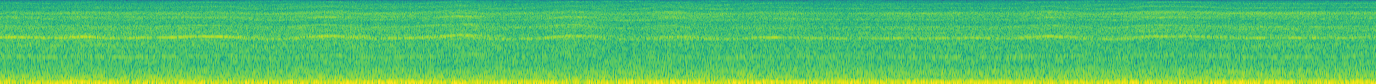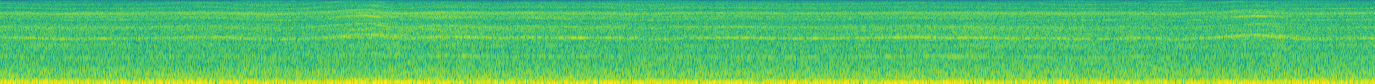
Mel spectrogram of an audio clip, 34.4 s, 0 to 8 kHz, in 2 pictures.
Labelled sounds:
0.8	1.2	vessel noise, 1.6 to 4.1 kHz
17.5	18.1	vessel noise, 0.97 to 2.9 kHz
28.2	29.0	vessel noise, 1.0 to 5.1 kHz

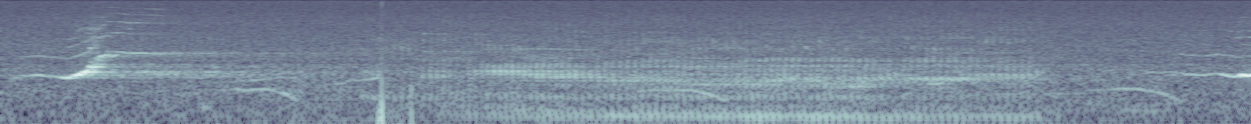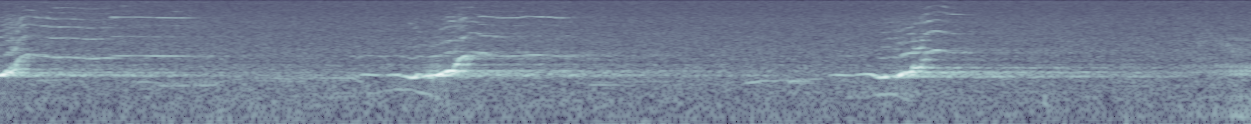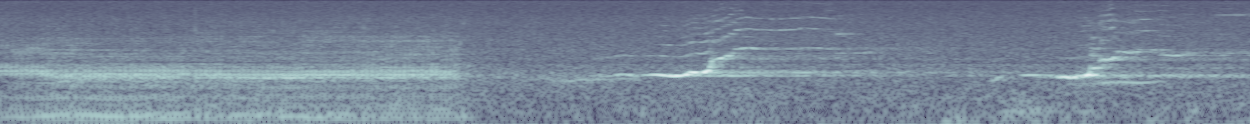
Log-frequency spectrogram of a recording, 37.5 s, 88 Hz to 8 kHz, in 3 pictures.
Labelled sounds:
0.2	1.7	humpback whale, 0.80 to 5.8 kHz
11.7	14.5	humpback whale, 0.80 to 6.0 kHz
16.9	18.2	humpback whale, 0.80 to 4.4 kHz
21.3	22.2	humpback whale, 0.93 to 6.5 kHz
31.7	33.6	humpback whale, 0.80 to 4.4 kHz
35.9	37.5	humpback whale, 0.80 to 4.8 kHz

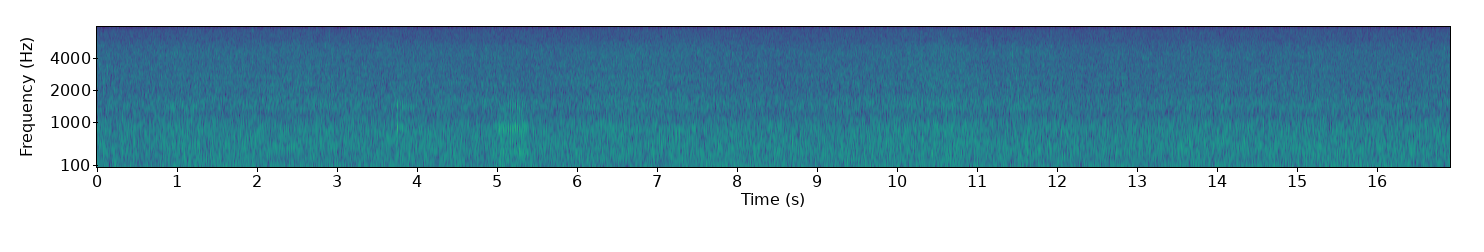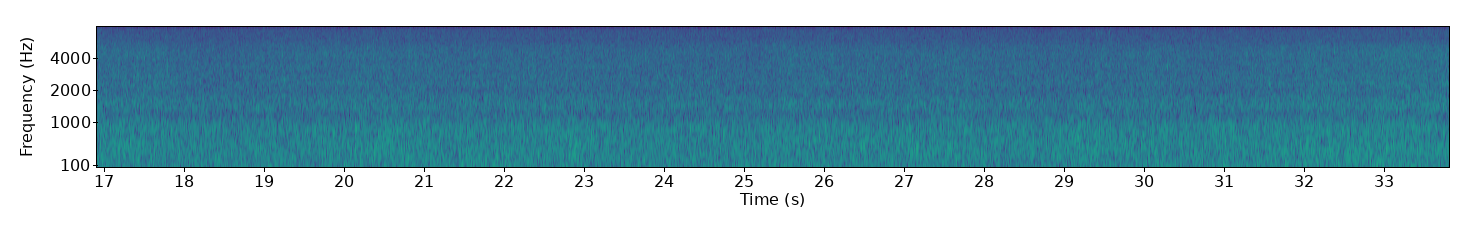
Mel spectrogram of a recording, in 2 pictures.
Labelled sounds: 5.0	5.3	croaking sound likely from a nearby submerged object, 0.84 to 0.97 kHz

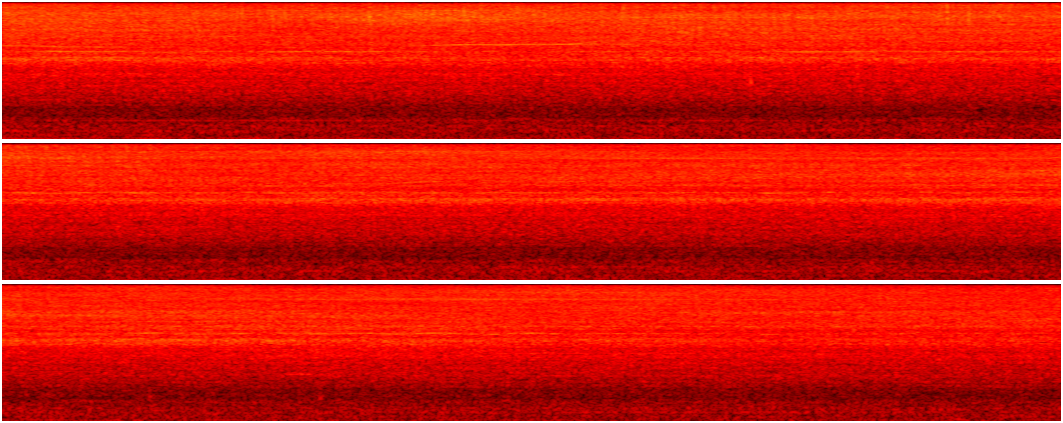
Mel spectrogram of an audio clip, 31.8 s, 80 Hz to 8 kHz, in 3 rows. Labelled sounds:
4.4	5.2	vessel noise, 3.35 to 3.42 kHz

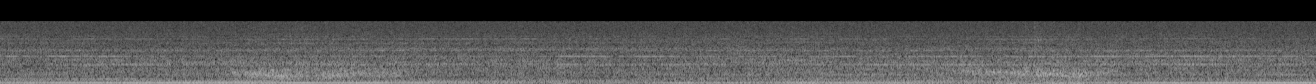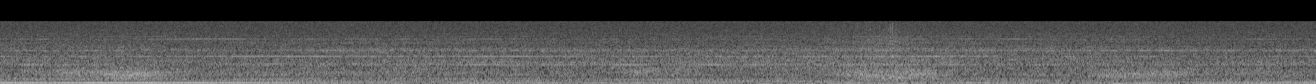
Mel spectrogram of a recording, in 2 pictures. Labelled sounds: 5.6	5.9	vessel noise, 1.3 to 1.4 kHz
14.8	15.1	vessel noise, 3.2 to 3.4 kHz

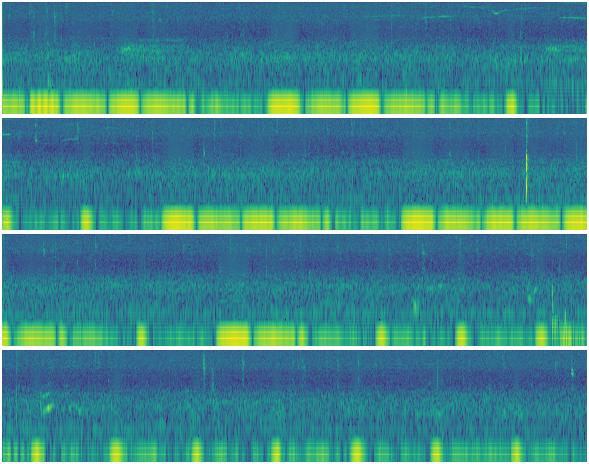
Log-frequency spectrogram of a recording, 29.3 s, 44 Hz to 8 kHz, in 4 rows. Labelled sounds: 1.5	2.3	killer whale, southern resident, J pod, call S04, 0.42 to 1.5 kHz
4.5	7.5	killer whale, southern resident, J pod, 3.5 to 8.0 kHz
6.8	7.5	killer whale, southern resident, J pod, call S04, 0.30 to 1.4 kHz
7.9	8.3	killer whale, southern resident, J pod, 2.2 to 6.4 kHz
8.5	8.8	killer whale, southern resident, J pod, 2.2 to 5.3 kHz
15.3	20.3	vessel noise, 0.08 to 8.0 kHz

